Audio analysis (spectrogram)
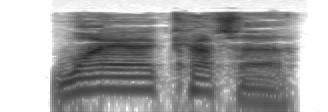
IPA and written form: ˈwaɪər ˌkʌt.ər (Wire Cutter)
